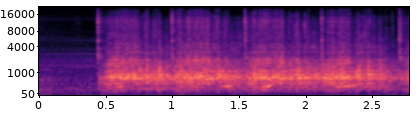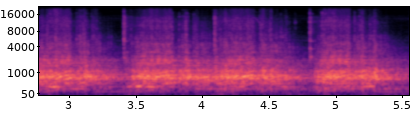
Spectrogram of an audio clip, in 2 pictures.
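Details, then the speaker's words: Flathead V8 from a barn, likely from a truck, cranked on a homemade run stand; repeated cranking bursts with an even whirr and no firing; one valve works, another hung up or very slow: stuck valves, heads must come off. "Oh, there we go. Well, definite stuck valve. How stuck? Looks pretty stuck."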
